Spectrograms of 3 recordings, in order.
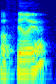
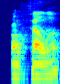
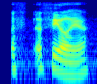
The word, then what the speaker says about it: Ophelia: We can move on to Ophelia. Ophella, sorry. Ophelia. Oh, okay, my bad. No worries. Got it right the first time, butchered it the second time.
